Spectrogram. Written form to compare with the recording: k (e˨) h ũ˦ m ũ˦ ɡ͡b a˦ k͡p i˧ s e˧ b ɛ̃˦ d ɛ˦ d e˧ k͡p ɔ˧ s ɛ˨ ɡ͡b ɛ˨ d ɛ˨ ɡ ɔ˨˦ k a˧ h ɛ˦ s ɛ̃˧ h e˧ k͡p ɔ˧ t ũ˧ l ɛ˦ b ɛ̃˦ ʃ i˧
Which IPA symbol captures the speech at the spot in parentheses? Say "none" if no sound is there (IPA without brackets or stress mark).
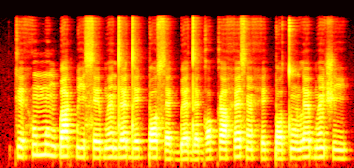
e˧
